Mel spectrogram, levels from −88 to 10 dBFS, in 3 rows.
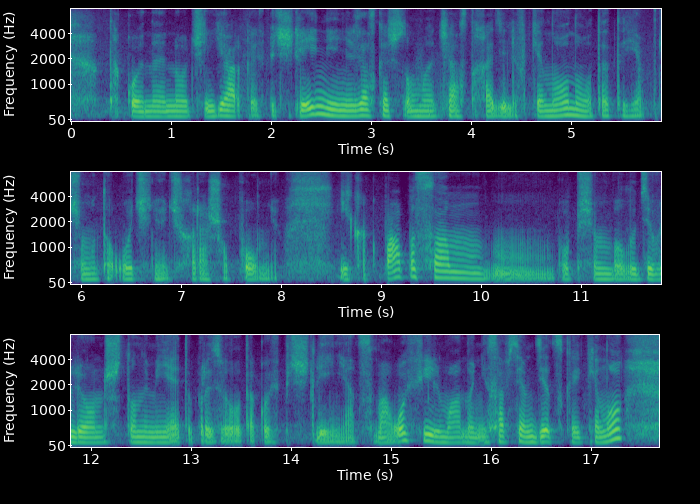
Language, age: Russian, 20-39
